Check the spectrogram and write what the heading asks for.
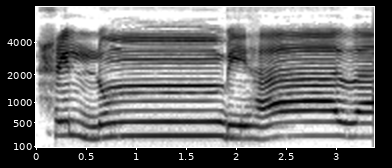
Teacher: यानी नून साकिन और तनवीन को मीम से बदल कर इख्फा करेंगे, यानी गुन्ना करके पढ़ेंगे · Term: इकलाब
